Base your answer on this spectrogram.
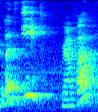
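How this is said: There is a pause before "grandpa."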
